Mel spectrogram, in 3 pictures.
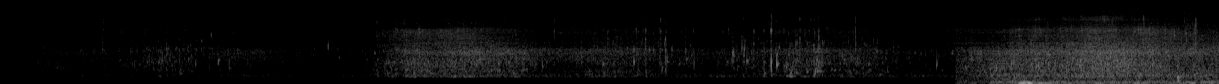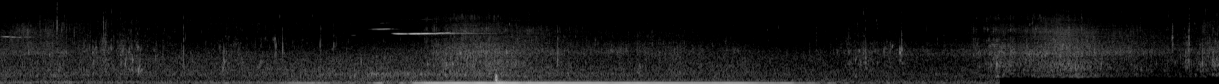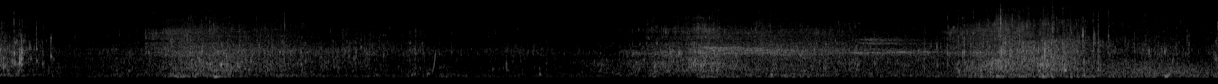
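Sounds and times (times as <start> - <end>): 
soundscape: 9.6 - 22.1.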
